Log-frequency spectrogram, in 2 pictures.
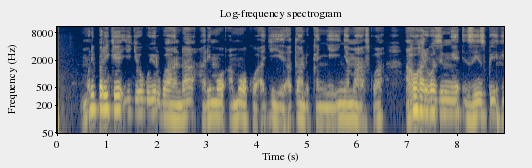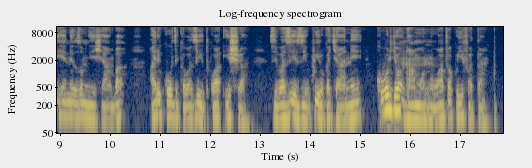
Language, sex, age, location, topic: Kinyarwanda, female, 25-35, Huye, agriculture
